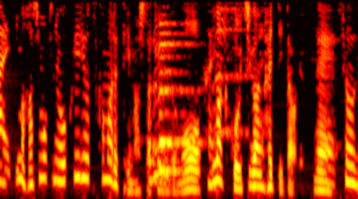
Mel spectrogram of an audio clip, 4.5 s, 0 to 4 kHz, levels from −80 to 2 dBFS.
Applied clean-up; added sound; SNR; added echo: classical method spectral subtraction.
